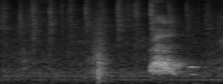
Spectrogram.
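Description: Small shaggy dog barking: a short sharp sound about a second in, then a louder bark near the end.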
